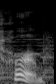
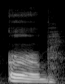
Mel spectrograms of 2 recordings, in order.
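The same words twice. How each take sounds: First: The word starts with an audible H sound. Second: The word starts with no H sound. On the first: The speaker calls it right. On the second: The speaker calls it wrong.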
